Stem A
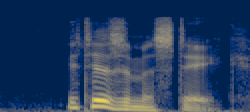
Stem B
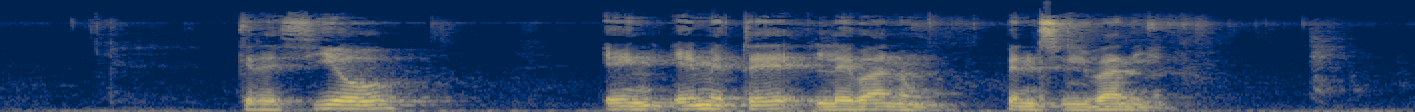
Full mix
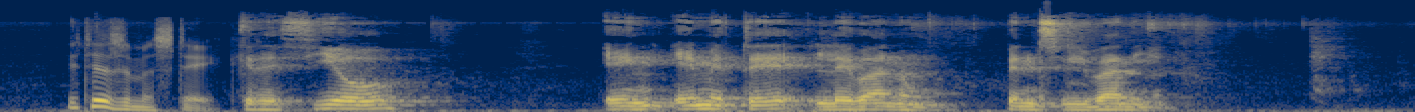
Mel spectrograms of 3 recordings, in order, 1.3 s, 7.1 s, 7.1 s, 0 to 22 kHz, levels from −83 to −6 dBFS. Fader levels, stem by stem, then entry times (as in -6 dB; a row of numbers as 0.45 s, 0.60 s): -2.5 dB, +1.0 dB; 0.00 s, 0.00 s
